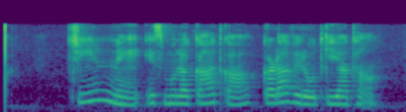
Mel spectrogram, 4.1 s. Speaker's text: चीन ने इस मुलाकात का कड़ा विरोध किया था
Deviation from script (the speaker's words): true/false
false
